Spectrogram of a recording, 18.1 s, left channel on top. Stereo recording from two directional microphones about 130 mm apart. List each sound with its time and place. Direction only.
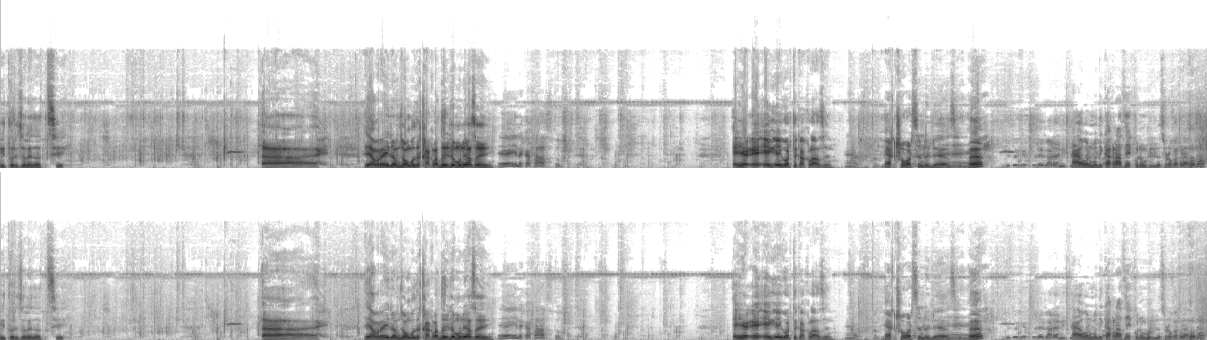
0.0 s speech: 35° right (ahead or behind)
0.3 s speech: 15° right (ahead or behind)
3.8 s a sound: 30° right (ahead or behind)
5.5 s a man's voice: 20° right (ahead or behind)
7.5 s a sound: 10° right (ahead or behind)
10.9 s a man's voice: 25° right (ahead or behind)
12.7 s speech: 55° left (ahead or behind)
13.2 s a man's voice: 20° right (ahead or behind)
14.3 s speech: 50° left (ahead or behind)
14.5 s a man's voice: 20° right (ahead or behind)
15.7 s speech: 45° left (ahead or behind)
